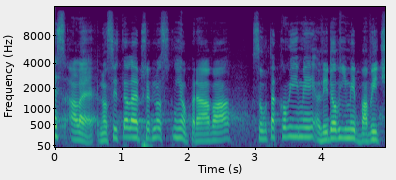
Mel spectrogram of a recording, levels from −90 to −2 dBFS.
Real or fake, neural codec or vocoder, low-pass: fake; codec, 44.1 kHz, 3.4 kbps, Pupu-Codec; 14.4 kHz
